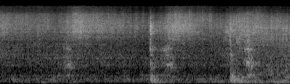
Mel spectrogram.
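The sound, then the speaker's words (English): Pasta tossed with tongs in a hot frying pan with tomato and a little pasta water, a steady bright sizzle broken by a few soft scraping, stirring swells, with no voices. “So you're not worrying about the water going back into the pan there when you're tonguing it in?”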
